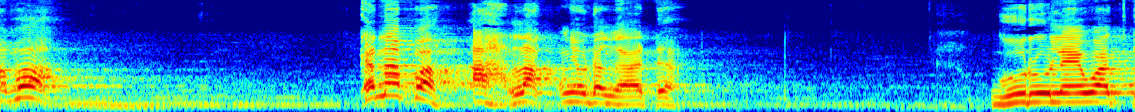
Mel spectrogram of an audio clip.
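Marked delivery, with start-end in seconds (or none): none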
